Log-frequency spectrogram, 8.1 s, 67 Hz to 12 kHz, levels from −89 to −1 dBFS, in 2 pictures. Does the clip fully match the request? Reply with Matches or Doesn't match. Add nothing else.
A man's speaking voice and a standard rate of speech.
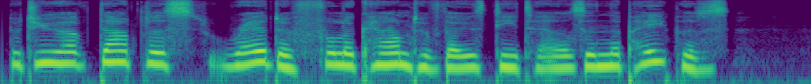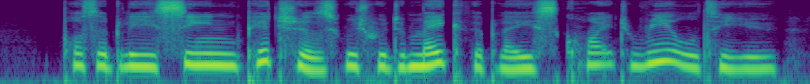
Doesn't match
